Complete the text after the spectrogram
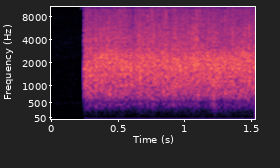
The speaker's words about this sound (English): Listen. Listen to the clapping. Listen to how it fills the room. And then listen to how it overlaps his voice and how they don't sound like they're in the same room.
